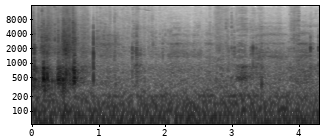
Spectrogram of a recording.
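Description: Rustling and a few light knocks in the first second as a large bass is handled and laid on a cardboard box, then only a steady low rumble with a few faint ticks.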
